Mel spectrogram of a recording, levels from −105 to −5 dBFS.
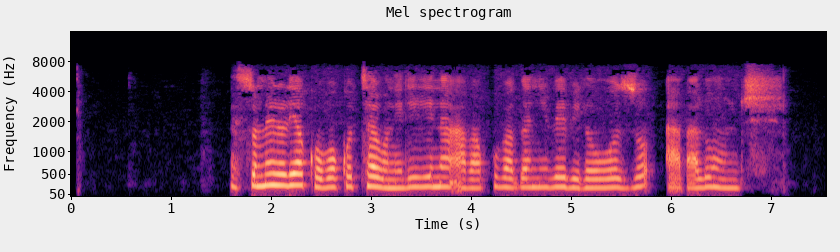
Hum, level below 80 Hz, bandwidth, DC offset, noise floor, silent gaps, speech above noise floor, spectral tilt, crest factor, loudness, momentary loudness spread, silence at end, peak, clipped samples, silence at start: none; -66 dBFS; 7.6 kHz; under 0.1%; -83 dBFS; none; 60 dB; -6 dB/octave; 20 dB; -24 LUFS; 10 LU; 0.45 s; -6 dBFS; under 0.1%; 1.6 s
